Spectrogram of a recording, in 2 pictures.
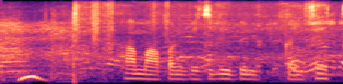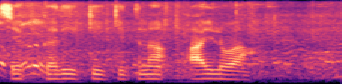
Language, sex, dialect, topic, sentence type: Bhojpuri, male, Northern, banking, question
